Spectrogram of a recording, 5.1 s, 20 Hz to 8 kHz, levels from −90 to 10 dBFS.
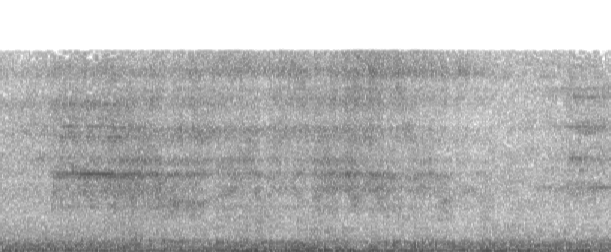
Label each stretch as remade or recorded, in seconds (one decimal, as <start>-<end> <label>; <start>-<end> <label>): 0.0-1.0 recorded; 1.0-4.1 remade; 4.1-5.1 recorded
